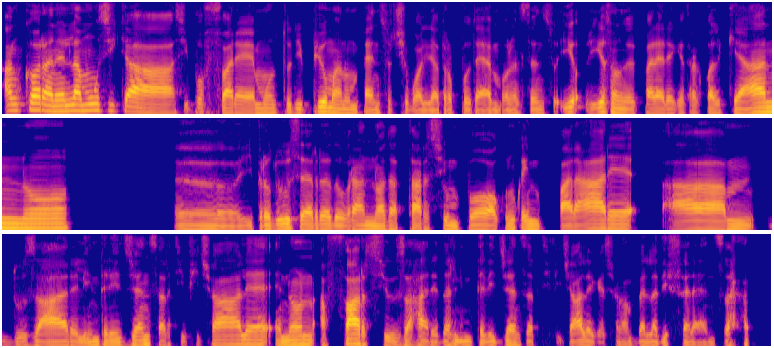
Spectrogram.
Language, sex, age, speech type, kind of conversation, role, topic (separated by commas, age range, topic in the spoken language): Italian, male, 25-29, conversation, podcast, guest, Come nascono le tue idee creative?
